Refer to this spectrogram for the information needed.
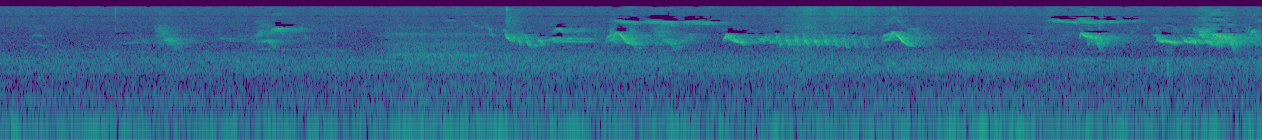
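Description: Birds in a garden in the morning chirp and sing in scattered bursts, several high, bright calls overlapping over a steady low outdoor rumble, with no one speaking.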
